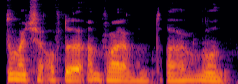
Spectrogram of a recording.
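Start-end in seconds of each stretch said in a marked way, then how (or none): none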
